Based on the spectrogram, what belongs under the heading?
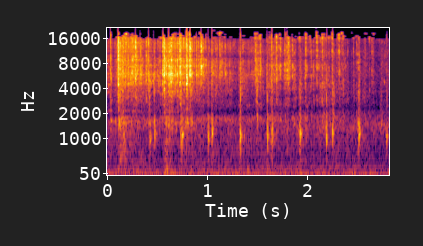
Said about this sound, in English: We're standing on the side of a county road that has a long line of large divots spanning the entire block. And when a car or buggy goes over that broken pavement, it sounds just as bad as it feels.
